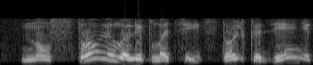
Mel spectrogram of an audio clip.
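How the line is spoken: Grumbling. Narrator (Russian): ворчал он

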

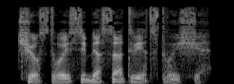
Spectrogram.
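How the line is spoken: Grumbled. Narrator (Russian): буркнул

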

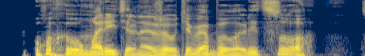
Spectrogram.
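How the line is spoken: Telling through laughter. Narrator (Russian): сквозь смех рассказывала матушка

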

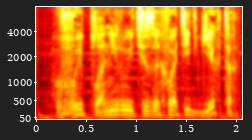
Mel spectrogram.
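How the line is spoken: Mumbled. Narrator (Russian): пробормотал он

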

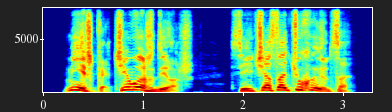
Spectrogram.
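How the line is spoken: Shout from behind. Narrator (Russian): крикнул позади Кривоногов

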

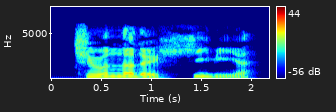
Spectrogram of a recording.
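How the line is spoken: Worried old men hissing. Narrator (Russian): зашипели обеспокоенные местные дедушки

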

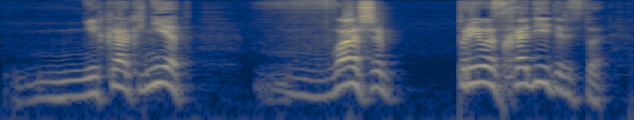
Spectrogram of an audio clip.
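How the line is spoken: Forced out reluctantly. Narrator (Russian): наконец выдавил из себя Виталик

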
